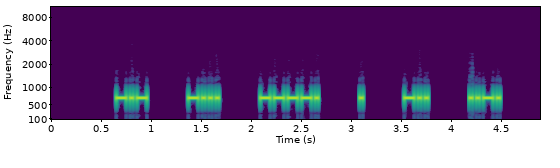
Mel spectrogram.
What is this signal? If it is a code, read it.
Morse code, heard as a keyed tone, about 34 wpm, spaced as for 16 wpm, 700 Hz. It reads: KB9EDF
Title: USA Call Signs - 4x Character Spacing - 35wpm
